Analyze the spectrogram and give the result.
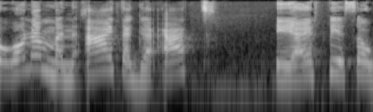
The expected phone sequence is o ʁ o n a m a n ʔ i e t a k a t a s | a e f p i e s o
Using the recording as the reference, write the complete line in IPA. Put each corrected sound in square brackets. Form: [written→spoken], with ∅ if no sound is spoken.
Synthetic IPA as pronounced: o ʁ o n a m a n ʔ [i→a] e t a [k→ɡ] a [t→ʔ] a [s→t] | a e f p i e s o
